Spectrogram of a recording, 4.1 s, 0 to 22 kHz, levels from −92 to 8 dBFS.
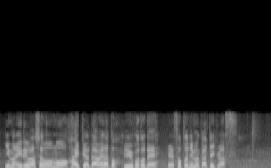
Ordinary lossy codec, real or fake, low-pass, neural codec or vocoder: none; fake; 7.2 kHz; codec, 16 kHz, 6 kbps, DAC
